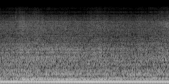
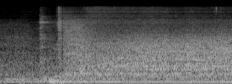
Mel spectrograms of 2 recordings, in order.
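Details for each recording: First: Bottle-washing machine pump flushed with emergency stop engaged: steady, rough low hum with no sound of liquid moving; pump running nearly dry because there is little liquid. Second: Bottle-washing machine draining its first soap wash before refilling with boiling rinse water: constant low motor hum, steady drone and faint watery churn; normal draining cycle, machine very loud.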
